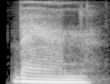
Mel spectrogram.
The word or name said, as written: ban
